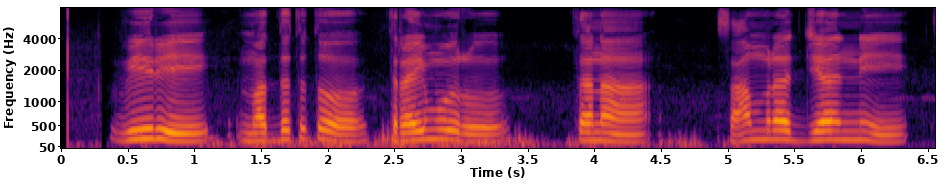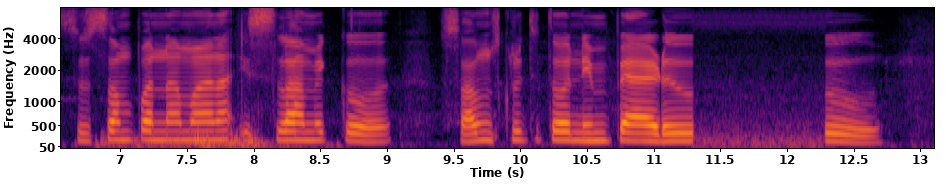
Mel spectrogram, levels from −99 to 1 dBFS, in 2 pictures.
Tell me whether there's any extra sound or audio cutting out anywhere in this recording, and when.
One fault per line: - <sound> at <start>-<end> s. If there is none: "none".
none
